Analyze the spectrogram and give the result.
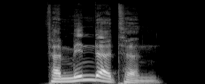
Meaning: inflection of vermindert: 1. strong genitive masculine/neuter singular 2. weak/mixed genitive/dative all-gender singular 3. strong/weak/mixed accusative masculine singular 4. strong dative plural
- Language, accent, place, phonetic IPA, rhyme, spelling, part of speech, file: German, Germany, Berlin, [fɛɐ̯ˈmɪndɐtn̩], -ɪndɐtn̩, verminderten, adjective / verb, De-verminderten.ogg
